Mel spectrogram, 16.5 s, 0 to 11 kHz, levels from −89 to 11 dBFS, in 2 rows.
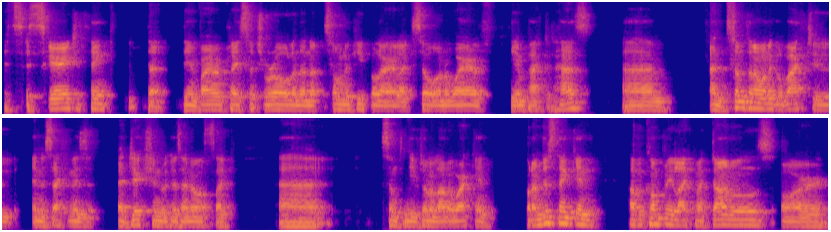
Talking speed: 235 wpm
